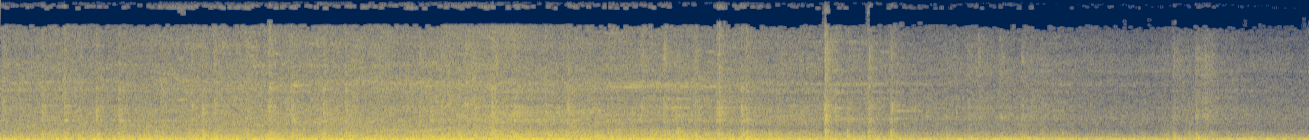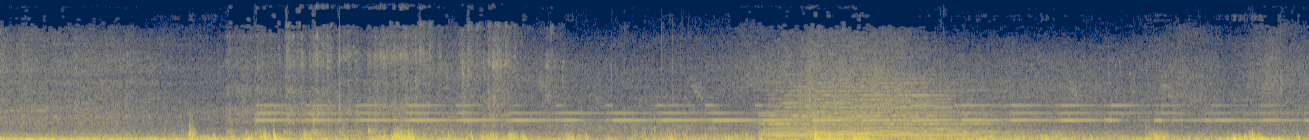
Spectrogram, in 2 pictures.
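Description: CSX freight train's covered hopper cars rumbling and clacking past, fading away. About twelve seconds in, grade-crossing bells start ringing steadily, and near the end a distant approaching Norfolk Southern locomotive sounds its horn once for about a second and a half, with wind thumping on the microphone.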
